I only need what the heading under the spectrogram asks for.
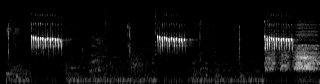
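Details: Hill prinia in an aviary singing loudly and persistently: bright, rapid trilled phrases of evenly spaced high notes, each about half a second long, repeated every two to three seconds over a low background hum.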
